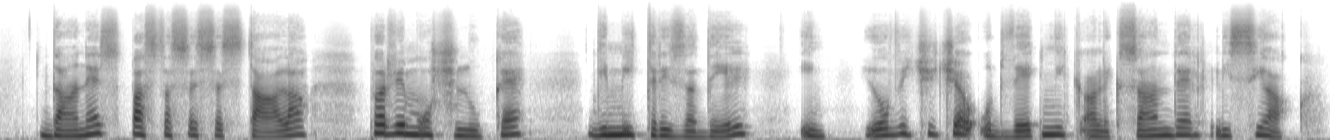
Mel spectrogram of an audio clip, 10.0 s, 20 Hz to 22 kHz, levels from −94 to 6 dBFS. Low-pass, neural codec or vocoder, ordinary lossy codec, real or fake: 19.8 kHz; autoencoder, 48 kHz, 32 numbers a frame, DAC-VAE, trained on Japanese speech; none; fake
